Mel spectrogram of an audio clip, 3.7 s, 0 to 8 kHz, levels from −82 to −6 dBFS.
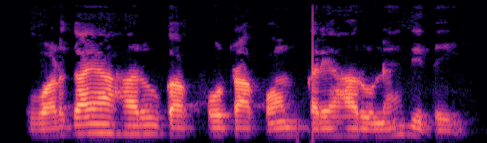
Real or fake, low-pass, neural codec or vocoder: real; 7.2 kHz; none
